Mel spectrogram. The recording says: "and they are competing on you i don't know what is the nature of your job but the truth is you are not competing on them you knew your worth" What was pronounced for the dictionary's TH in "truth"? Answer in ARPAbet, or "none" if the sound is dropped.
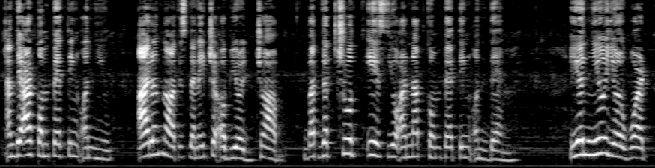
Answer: T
